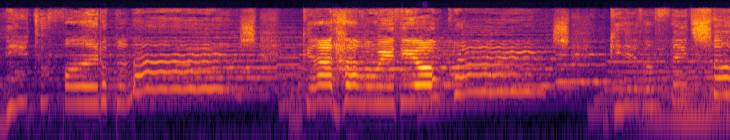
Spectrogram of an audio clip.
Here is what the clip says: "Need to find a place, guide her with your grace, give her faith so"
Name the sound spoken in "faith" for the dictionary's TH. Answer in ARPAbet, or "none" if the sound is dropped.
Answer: T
